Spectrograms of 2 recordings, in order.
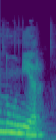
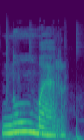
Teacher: У польській мові «е» читається як звичайне «е». Ні в якому разі не «є»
